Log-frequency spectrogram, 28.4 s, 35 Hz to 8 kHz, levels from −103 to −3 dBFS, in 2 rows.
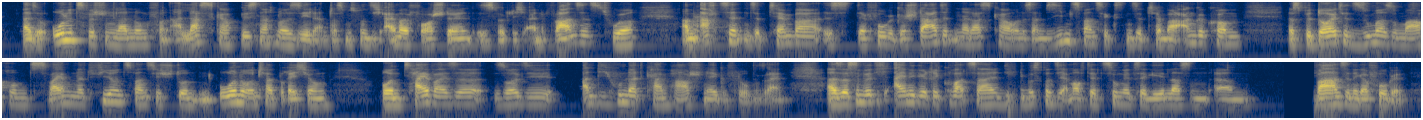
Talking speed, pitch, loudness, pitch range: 150 wpm, 145 Hz, -27 LUFS, 130-170 Hz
